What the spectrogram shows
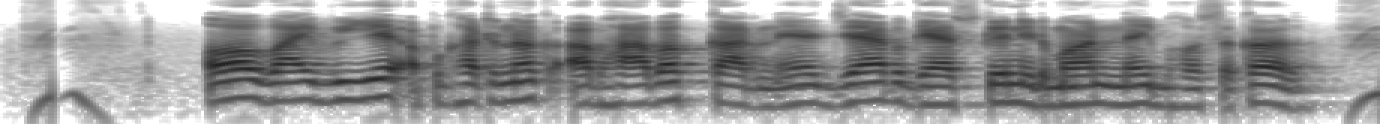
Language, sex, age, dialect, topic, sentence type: Maithili, male, 25-30, Southern/Standard, agriculture, statement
